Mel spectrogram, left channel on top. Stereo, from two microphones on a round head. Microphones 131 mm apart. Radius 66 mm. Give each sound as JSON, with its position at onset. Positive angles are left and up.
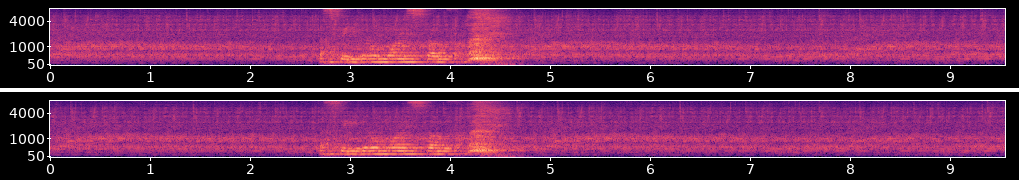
{"t": 2.7, "sound": "a woman speaking", "side_deg": 45, "distance_m": 9.5}
{"t": 4.2, "sound": "a sneeze", "side_deg": 60, "distance_m": 6.0}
